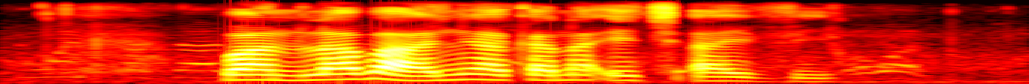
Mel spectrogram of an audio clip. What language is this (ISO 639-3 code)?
tso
